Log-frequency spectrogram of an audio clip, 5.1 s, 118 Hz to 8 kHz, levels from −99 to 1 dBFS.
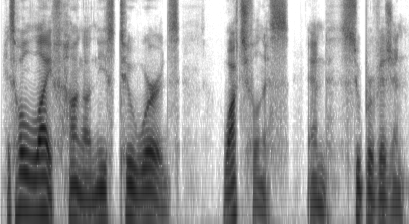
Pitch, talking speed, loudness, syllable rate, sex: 95 Hz, 130 wpm, -20 LUFS, 4.2 syllables/s, male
